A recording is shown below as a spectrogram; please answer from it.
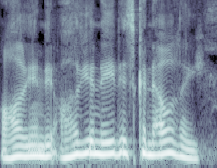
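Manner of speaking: put-on British accent. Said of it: "It sounds like a British".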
